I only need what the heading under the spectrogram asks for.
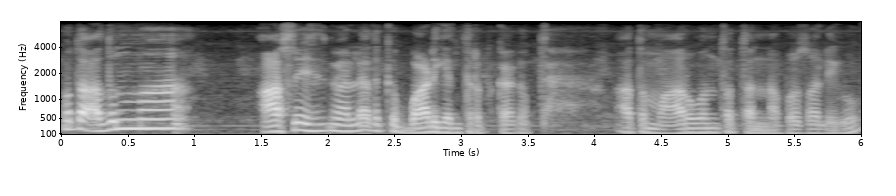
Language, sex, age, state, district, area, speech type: Kannada, male, 45-60, Karnataka, Koppal, rural, spontaneous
